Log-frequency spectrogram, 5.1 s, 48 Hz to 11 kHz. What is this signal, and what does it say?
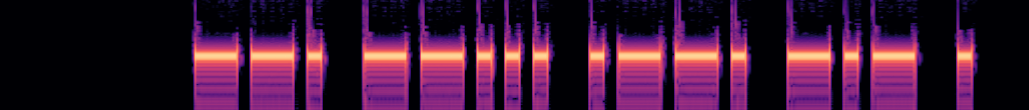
Morse code, heard as a keyed tone, about 17 wpm, 700 Hz. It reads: G7PKE
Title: DXCC-100 Call Signs - 5 Characters - Repeated 3x - 17wpm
